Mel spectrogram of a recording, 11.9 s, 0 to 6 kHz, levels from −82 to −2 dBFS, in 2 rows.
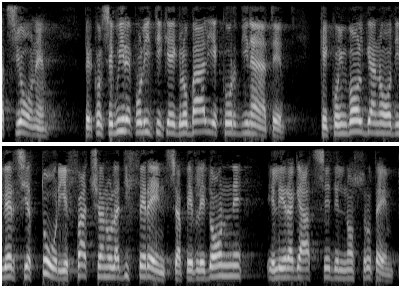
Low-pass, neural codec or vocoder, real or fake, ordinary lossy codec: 5.4 kHz; none; real; Opus, 64 kbps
